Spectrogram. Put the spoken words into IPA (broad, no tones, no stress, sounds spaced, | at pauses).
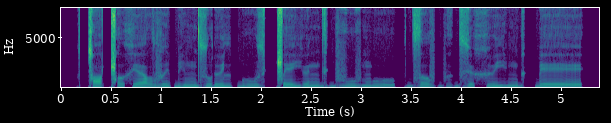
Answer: ǀ ɒ ǁ ɤ x eː lˠ v i ɓ i m d͡z u ɾ ʉ lʲ ɓ uː z ǁ e j ʏː n d e ɡ v u v m uː | d͡z ɤ v bʱ ə ɡ z ʏ x ʉ j i ŋ ɡ ʏ ʔ ɓ eː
